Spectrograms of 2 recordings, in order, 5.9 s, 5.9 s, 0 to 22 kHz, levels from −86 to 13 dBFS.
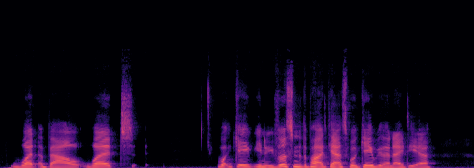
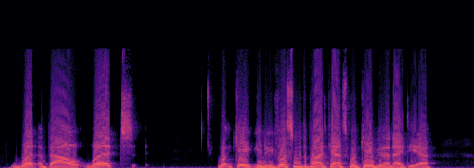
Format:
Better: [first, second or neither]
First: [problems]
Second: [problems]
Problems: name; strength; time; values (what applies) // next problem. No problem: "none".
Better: first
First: none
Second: distortion; heavy; 15% of the sound clipped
